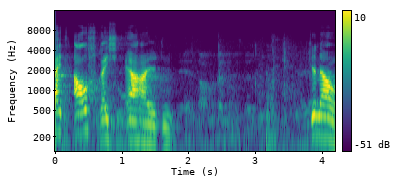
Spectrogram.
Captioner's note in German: Zurufe BÜNDNIS 90/DIE GRÜNEN und Freie Demokraten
